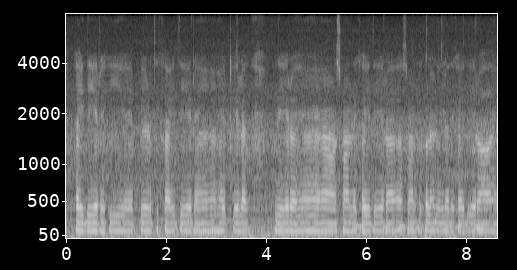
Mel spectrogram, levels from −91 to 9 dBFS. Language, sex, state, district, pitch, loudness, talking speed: Hindi, male, Uttar Pradesh, Budaun, 105 Hz, -16 LUFS, 195 wpm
